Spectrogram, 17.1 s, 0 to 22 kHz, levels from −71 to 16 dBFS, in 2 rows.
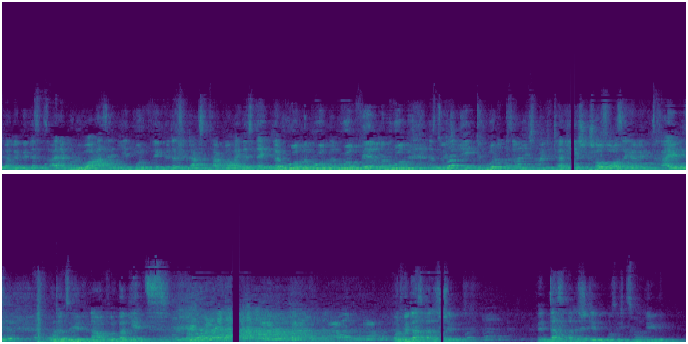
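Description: At 7.11 to 7.20 s, 11.43 to 11.57 s and 14.03 to 14.13 s, a corrupt frame muted leaves abrupt silent holes where damaged compressed frames were rejected and replaced with silence; the longer middle gap fits two frame lengths. Unlike a skip, no audio is lost from the timeline.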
